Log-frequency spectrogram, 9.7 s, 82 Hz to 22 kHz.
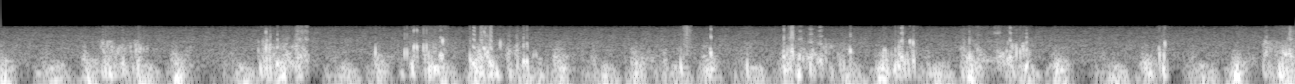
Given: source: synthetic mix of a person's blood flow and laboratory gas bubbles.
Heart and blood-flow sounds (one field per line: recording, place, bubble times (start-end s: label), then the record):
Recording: Doppler ultrasound of blood flow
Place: precordium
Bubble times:
0.72-1.11 s: bubbles
1.91-2.33 s: bubbles
2.79-2.85 s: bubbles
2.97-3.37 s: bubbles
3.52-4.11 s: bubbles
5.08-5.19 s: bubbles
5.29-5.37 s: bubbles
5.57-5.65 s: bubbles
5.86-6.42 s: bubbles
6.58-6.89 s: bubbles
7.19-7.75 s: bubbles
8.66-8.77 s: bubbles
9.23-9.32 s: bubbles
9.46-9.72 s: bubbles
From the record:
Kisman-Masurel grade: 232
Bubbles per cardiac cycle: several, 3 to 8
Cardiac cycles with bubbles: 50 to 99%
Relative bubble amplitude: moderate (0.250 to 0.450)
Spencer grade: 3 (all of the cardiac periods contain showers or single bubble signals, but not dominating or overriding the cardiac motion signals)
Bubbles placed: anywhere in the cardiac cycle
